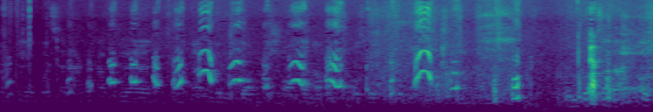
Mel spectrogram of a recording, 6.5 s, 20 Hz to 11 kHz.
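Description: Very young Polish Lowland Sheepdog puppy, 17 days old, giving a rapid series of short high whimpering squeaks, each rising and falling in pitch, two or three a second. A sharp knock sounds just before the end, the loudest moment.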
